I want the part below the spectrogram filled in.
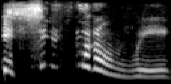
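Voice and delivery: speaking while chuckling and laughing. Recalling another player's funny line: chuckling while talking. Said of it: "I'm still chuckling".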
